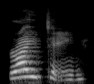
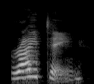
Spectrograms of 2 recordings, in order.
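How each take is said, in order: First: It is said in a British accent. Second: It is said in a British accent.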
